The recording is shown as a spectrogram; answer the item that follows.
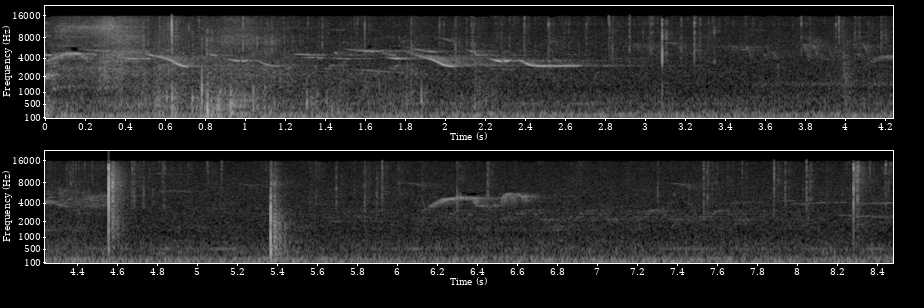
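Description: A small bird chirping: a quick run of falling notes over the first few seconds and a short call again later. Two sharp pops from the burning wood fire come between them.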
